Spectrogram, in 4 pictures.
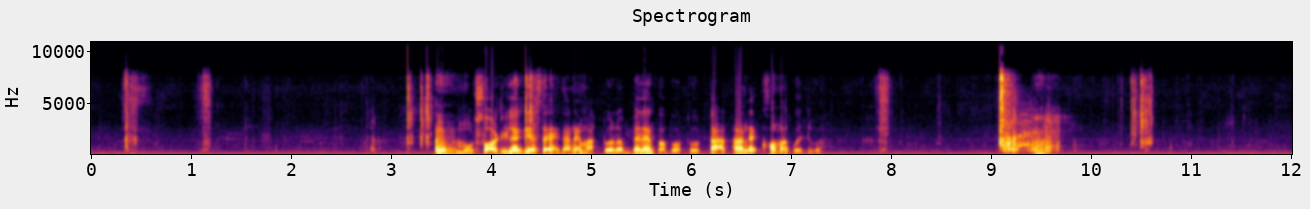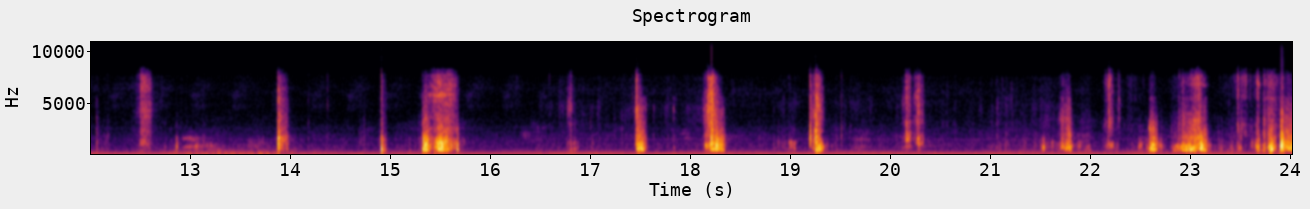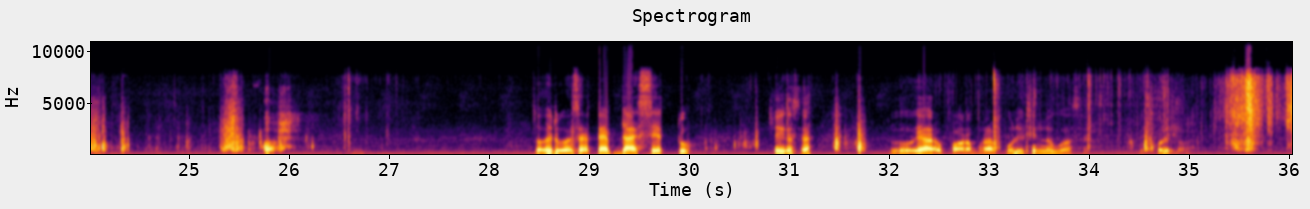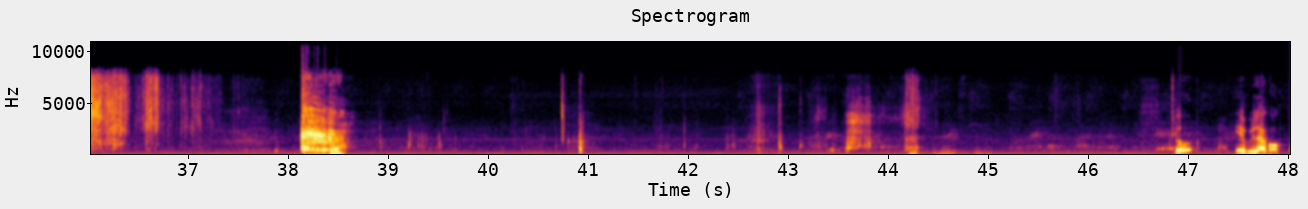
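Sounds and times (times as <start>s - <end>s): man coughing: 9.1s - 9.8s, 38.1s - 38.7s
packaging torn and crumpled: 10.2s - 10.7s, 21.0s - 26.8s, 32.8s - 37.3s
plastic film rustling: 21.0s - 25.8s, 32.4s - 37.4s.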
